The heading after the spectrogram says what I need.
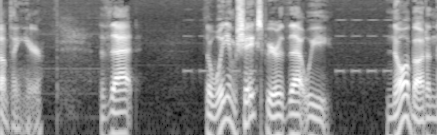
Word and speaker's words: Shakespeare: Actually, the name was pronounced, if you look in the documents of the period, the name was pronounced Shakespeare with a short A.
